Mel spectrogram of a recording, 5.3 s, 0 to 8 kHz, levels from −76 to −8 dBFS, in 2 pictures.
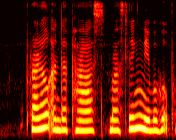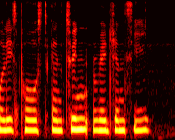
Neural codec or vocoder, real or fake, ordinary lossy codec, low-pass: codec, 16 kHz, 8 kbps, FreqCodec, larger model; fake; none; none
